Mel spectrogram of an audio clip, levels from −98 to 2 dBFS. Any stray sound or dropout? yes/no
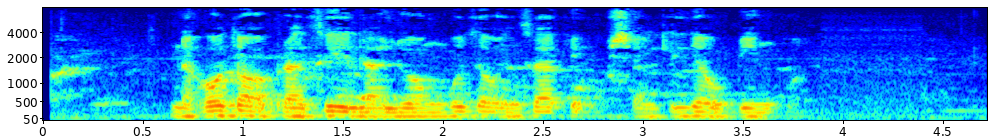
no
